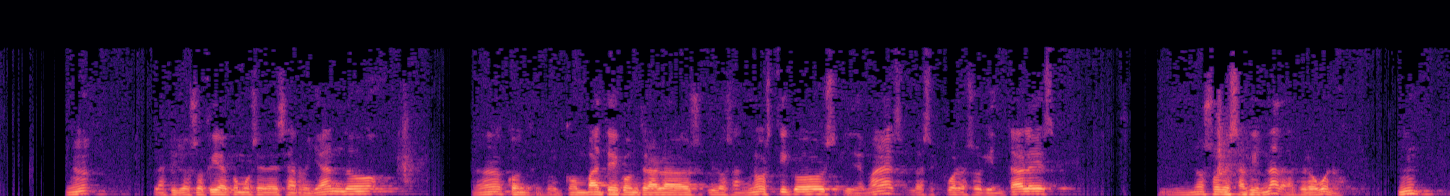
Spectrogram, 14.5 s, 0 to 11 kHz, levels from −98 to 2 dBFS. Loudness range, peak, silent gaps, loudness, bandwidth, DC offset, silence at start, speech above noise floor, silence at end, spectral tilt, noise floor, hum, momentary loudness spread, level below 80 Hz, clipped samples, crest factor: 4 LU; -2 dBFS; 4.50-4.70 s, 11.30-11.57 s; -22 LUFS; 8.2 kHz; under 0.1%; 0.65 s; 40 dB; 0.2 s; -8 dB/octave; -62 dBFS; none; 16 LU; -60 dBFS; under 0.1%; 20 dB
